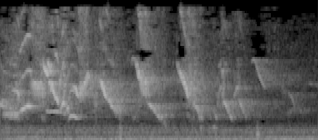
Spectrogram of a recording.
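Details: Free double-collared seedeater challenging a caged bird, giving fast, high, slurred downward-sweeping notes run closely together in a short burst.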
